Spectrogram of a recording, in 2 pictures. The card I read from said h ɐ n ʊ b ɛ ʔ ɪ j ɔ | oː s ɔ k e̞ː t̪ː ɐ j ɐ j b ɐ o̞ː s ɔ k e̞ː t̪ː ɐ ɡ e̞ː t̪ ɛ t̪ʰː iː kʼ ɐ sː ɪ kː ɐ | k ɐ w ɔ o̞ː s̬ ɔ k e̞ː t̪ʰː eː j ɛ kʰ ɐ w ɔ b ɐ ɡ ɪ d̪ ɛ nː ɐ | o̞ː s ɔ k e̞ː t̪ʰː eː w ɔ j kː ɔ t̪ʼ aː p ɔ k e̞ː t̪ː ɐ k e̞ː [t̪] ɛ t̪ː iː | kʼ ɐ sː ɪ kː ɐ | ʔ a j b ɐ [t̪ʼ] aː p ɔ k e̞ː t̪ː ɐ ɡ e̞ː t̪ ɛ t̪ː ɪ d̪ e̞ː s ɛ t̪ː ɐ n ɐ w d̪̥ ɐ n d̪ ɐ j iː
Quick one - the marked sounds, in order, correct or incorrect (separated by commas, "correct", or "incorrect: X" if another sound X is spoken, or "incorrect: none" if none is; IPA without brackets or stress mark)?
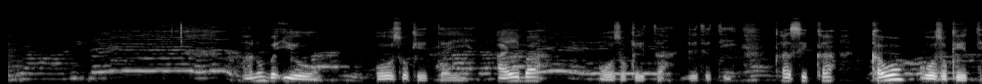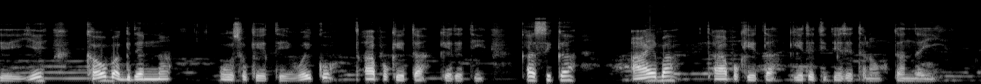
correct, correct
